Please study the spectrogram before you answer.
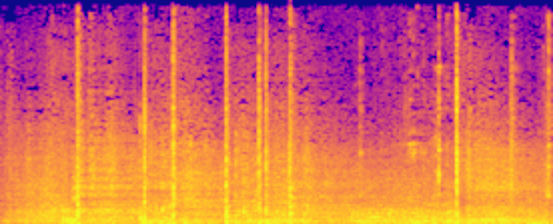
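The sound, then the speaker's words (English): Police firing tear gas at protesters in Hong Kong, heard as many sharp, loud bangs at irregular intervals over a constant rough background noise. “Well, that is the police firing tear gas.”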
